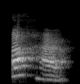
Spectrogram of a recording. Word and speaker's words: pájara: Pájara. Pájara es esdrújula. Miren dónde está la tilde. Tenemos lo que es 3 sílabas, ¿verdad? Pájara. Tenemos, la última sílaba es ra. La penúltima es ja. Y la siguiente sílaba es pa, que nosotros decimos que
